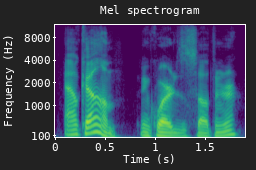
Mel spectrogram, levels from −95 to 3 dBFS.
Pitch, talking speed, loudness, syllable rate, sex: 115 Hz, 160 wpm, -20 LUFS, 6.3 syllables/s, male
